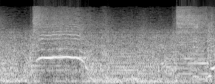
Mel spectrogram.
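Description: Live punk-rock band playing loud, with electric guitars and drums, and a high note held for about half a second near the start.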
